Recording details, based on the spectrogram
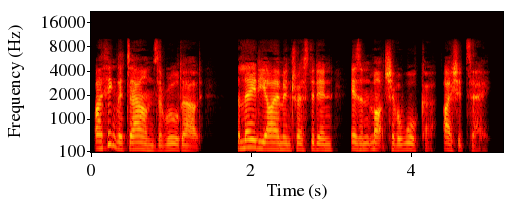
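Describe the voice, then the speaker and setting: Woman reading as a composed, low-toned male inspector. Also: brisk, no echo, dull audio, natural voice. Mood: calm, discreet. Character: composed, genial male police inspector, discreet and courteous.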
